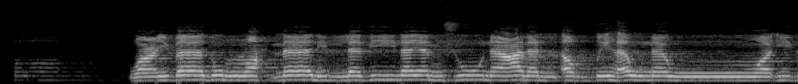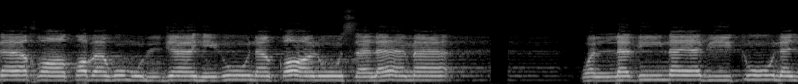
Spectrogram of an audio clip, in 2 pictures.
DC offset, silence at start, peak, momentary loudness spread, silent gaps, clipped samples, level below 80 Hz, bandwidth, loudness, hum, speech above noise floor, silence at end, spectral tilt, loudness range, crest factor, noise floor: under 0.1%; 0.25 s; -6 dBFS; 6 LU; none; under 0.1%; -68 dBFS; 9.6 kHz; -22 LUFS; none; 43 dB; 0 s; -5 dB/octave; 4 LU; 18 dB; -66 dBFS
